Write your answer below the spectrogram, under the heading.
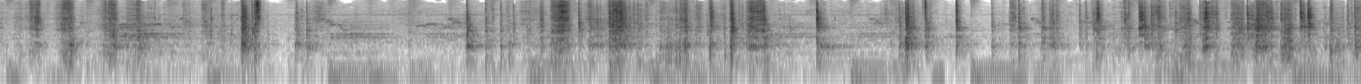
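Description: Flexible aluminum foil duct crinkling and crackling as it is cut through with a pocket knife and worked apart by hand, many irregular sharp crackles with no steady rhythm.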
